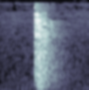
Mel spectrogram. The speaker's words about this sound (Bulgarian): Заключете вратата.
